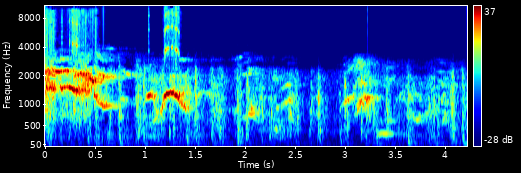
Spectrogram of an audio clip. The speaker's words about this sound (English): What was that? Oh, sound like a lady scream, Mr. Paladin.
